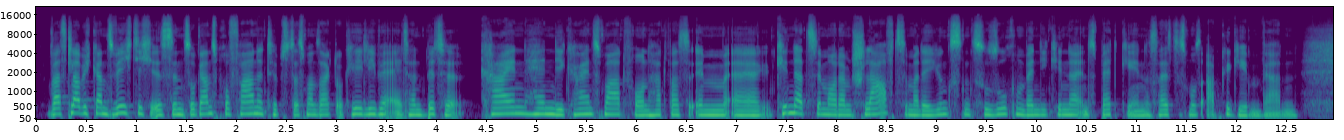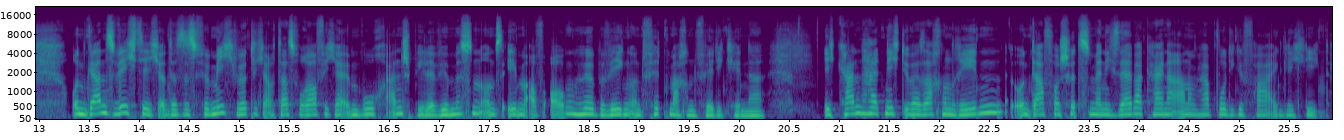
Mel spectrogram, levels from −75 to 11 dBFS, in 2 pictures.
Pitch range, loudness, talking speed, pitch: 175-200 Hz, -21 LUFS, 225 wpm, 185 Hz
